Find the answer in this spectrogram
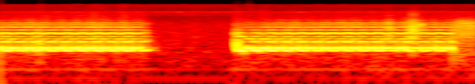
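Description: Electronic ringer of a push-button desk telephone trilling: a warbling ring that breaks off about three-quarters of a second in and starts again about half a second later.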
